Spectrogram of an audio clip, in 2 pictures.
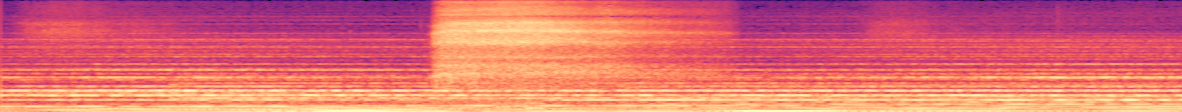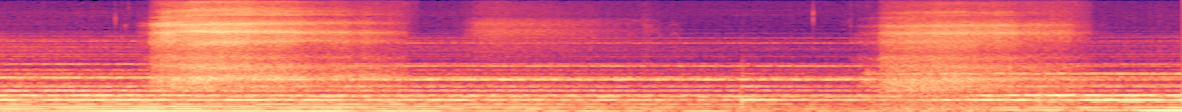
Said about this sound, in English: I want you to take four big belly breaths. In for four, hold, then out for four. Let's do it together.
